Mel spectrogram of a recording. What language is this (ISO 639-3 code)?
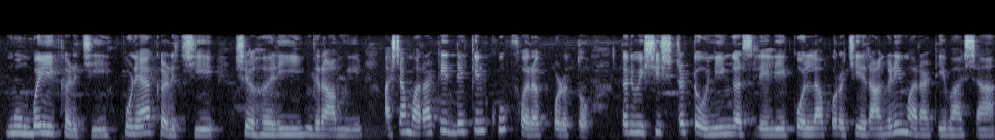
mar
